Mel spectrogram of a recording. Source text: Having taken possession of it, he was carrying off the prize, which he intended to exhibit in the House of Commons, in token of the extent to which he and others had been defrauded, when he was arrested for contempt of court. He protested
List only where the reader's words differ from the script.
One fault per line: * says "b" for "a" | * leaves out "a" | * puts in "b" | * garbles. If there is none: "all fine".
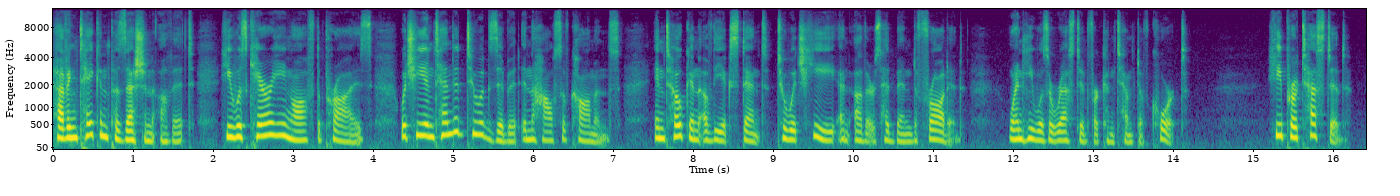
all fine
